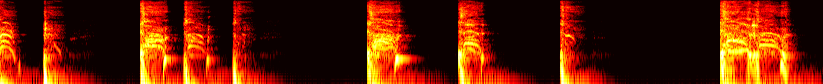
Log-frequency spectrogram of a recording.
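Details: Adult with a very dry, wheezy cough attributed to allergies, about eight dry, harsh coughs in short clusters with a tight wheezy edge.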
